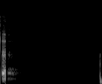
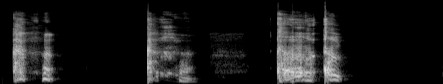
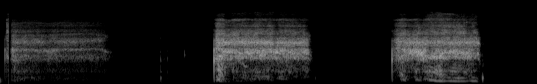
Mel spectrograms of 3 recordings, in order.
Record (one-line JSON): {"cough_length": "1.0 s", "cough_amplitude": 6053, "cough_signal_mean_std_ratio": 0.18, "three_cough_length": "4.4 s", "three_cough_amplitude": 32768, "three_cough_signal_mean_std_ratio": 0.36, "exhalation_length": "5.4 s", "exhalation_amplitude": 10083, "exhalation_signal_mean_std_ratio": 0.58, "survey_phase": "beta (2021-08-13 to 2022-03-07)", "age": "65+", "gender": "Female", "wearing_mask": "No", "symptom_cough_any": true, "symptom_sore_throat": true, "symptom_fatigue": true, "symptom_headache": true, "symptom_onset": "12 days", "smoker_status": "Never smoked", "respiratory_condition_asthma": false, "respiratory_condition_other": false, "recruitment_source": "REACT", "submission_delay": "4 days", "covid_test_result": "Negative", "covid_test_method": "RT-qPCR", "influenza_a_test_result": "Negative", "influenza_b_test_result": "Negative"}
